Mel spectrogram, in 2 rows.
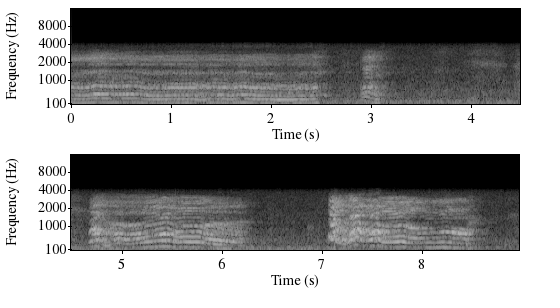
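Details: Siberian Husky pair, 18 September 2007: Mau Mau guards a lamb bone as Hugo pleads for a share. A long, wavering husky 'woo' opens, followed by louder arching, yodel-like cries that climb and dip, with brief pauses between.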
